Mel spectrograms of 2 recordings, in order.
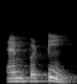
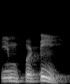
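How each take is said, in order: First: The first vowel sounds like 'eh'. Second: The first vowel sounds like 'ee'. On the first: The speaker calls it right. "लेकिन इसको अ, हम पढ़ेंगे" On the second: The speaker calls it wrong. "बहुत से लोग इसको पढ़ते हैं इम्प्टी"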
